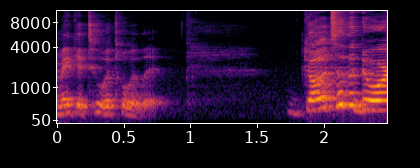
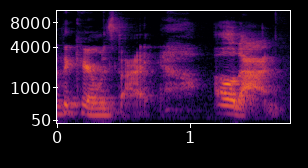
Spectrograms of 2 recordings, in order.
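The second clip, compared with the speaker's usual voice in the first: whispered aside; 4 semitones lower, 8 dB quieter than usual. Real, not acted. Quick aside, camera dying.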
